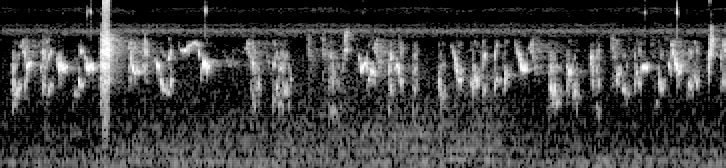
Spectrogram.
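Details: Budgerigar in lively song, intended to encourage and tutor other songbirds: a steady stream of rapid twittering, squeaky chirps and short trills, punctuated early by one hard, sharp click.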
